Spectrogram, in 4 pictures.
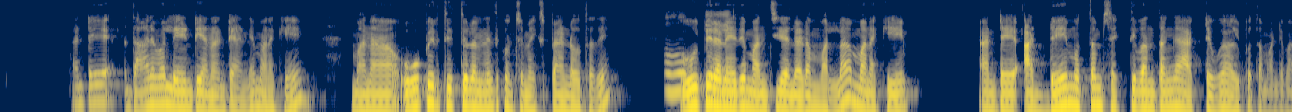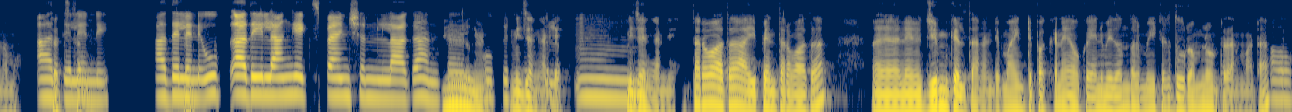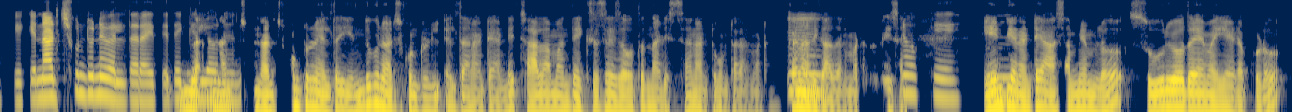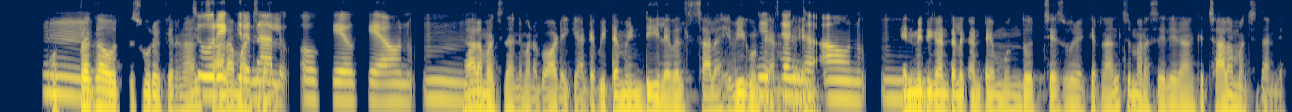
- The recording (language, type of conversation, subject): Telugu, podcast, మీ కెరీర్‌లో ఆరోగ్యకరమైన పని–జీవితం సమతుల్యత ఎలా ఉండాలని మీరు భావిస్తారు?
- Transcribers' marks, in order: in English: "ఎక్స్‌పాండ్"; in English: "డే"; in English: "యాక్టివ్‌గా"; in English: "లంగ్ ఎక్స్‌పాన్షన్"; in English: "జిమ్‌కె‌ళ్తానండి"; in English: "ఎక్సర్‌సైజ్"; in English: "రీజన్"; in English: "బాడీకి"; in English: "విటమిన్ డి లెవెల్స్"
